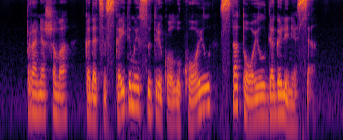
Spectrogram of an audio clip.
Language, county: Lithuanian, Alytus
